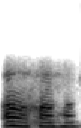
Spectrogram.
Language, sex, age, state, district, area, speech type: Malayalam, female, 30-45, Kerala, Idukki, rural, conversation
